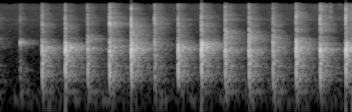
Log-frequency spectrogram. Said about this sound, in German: Wir müssen mal kurz klatschen für die Leute, also für den für die Autorin.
